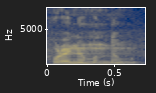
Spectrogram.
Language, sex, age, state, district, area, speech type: Bodo, male, 30-45, Assam, Baksa, urban, spontaneous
